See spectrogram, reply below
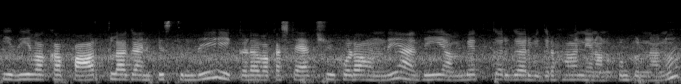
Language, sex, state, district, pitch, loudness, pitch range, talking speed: Telugu, female, Andhra Pradesh, Visakhapatnam, 220 Hz, -19 LUFS, 210-230 Hz, 150 wpm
